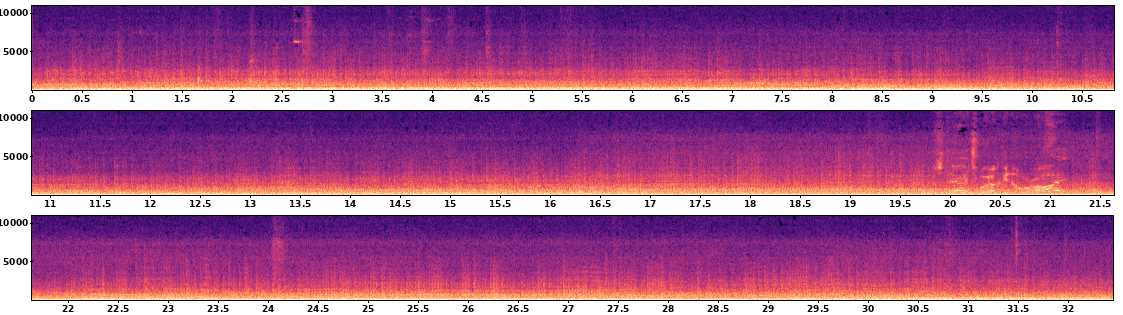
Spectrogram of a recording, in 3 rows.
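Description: The inboard engine of a 1970s canal cruiser running steadily under way, heard from inside the cabin, with a loose floorboard rattling over the drone.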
